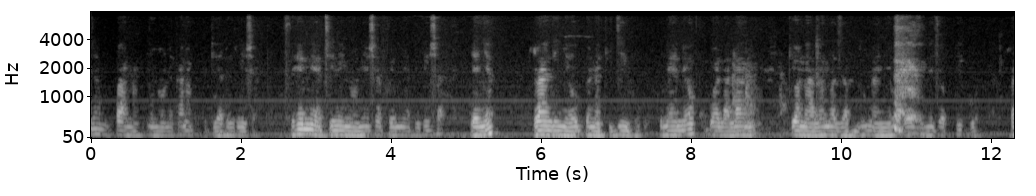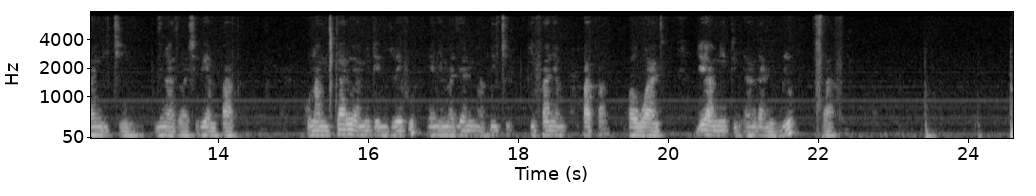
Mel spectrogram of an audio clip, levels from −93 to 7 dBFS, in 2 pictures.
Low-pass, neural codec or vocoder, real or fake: 7.2 kHz; none; real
